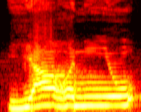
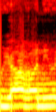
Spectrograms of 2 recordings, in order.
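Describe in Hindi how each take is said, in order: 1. यह वाक्यांश धीरे-धीरे और शांति से पढ़ा जाता है। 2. यह वाक्यांश जल्दी-जल्दी और हड़बड़ी में पढ़ा जाता है। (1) "आराम आराम से मोहब्बत से" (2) "जल्दी जल्दी ... इस तरीके से नहीं"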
